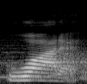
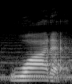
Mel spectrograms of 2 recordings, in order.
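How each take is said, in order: The two takes are said the same way.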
